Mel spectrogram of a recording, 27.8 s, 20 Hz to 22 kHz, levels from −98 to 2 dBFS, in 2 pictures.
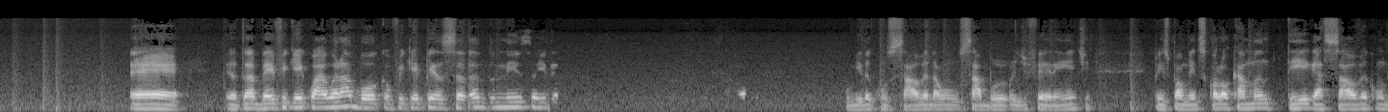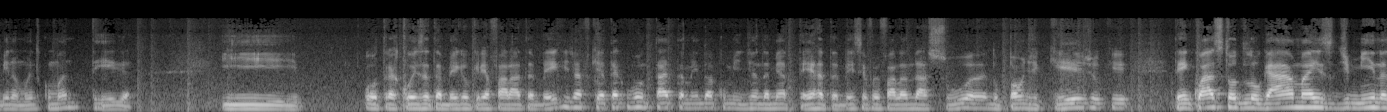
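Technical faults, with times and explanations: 5.21–8.33 s, speech suppressed in double talk: the speech sinks and breaks up for about three seconds, at its deepest about 30 dB down. The likely cause is an echo canceller that, with both ends talking at once, could not tell the near talker from loudspeaker echo and attenuated everything. On a waveform the envelope collapses into ragged fragments. A spectrogram shows energy above a few kHz fading and gaps cutting through the harmonics.
7.03–7.15 s, other side's voice leaking through: during that suppressed stretch, a faint second voice surfaces for about a tenth of a second, roughly 35 dB below the main speech. This is likely residual loudspeaker echo that the canceller failed to subtract from the microphone signal. It is barely visible on a waveform. A spectrogram shows a weak, narrow patch of harmonic structure that does not line up with the main talker's pitch.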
